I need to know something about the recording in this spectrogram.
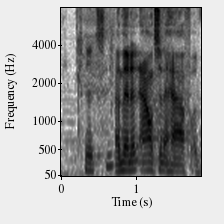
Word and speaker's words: Knudsen: The K is not silent. K-N, yeah, it is silent. K-N-U-D-S-E-N? Yeah, Knudsen. It's Knudsen. Is it Knudsen? That's Is it though? That's, I mean, it's Danish or Norwegian, Oh, is it though? and it's Knudsen.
